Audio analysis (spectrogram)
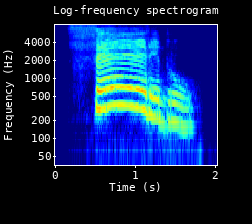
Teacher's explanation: Qual foi a sílaba mais forte, sílaba tônica, a antipenúltima, ó. Última, penúltima, antipenúltima. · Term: proparoxítona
